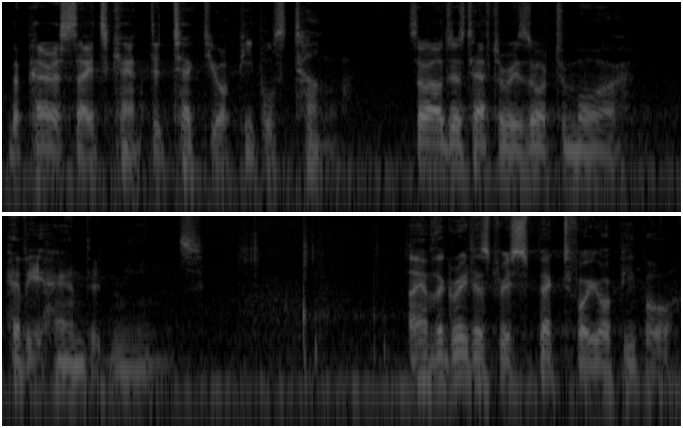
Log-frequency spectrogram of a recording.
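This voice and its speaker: A very deep, slow menacing villain. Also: male voice, lively intonation, slight background noise. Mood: coldly threatening. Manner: slow, deliberate, condescending, theatrical. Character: menacing, philosophical male villain coercing a captive. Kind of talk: dramatic video game voice acting.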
